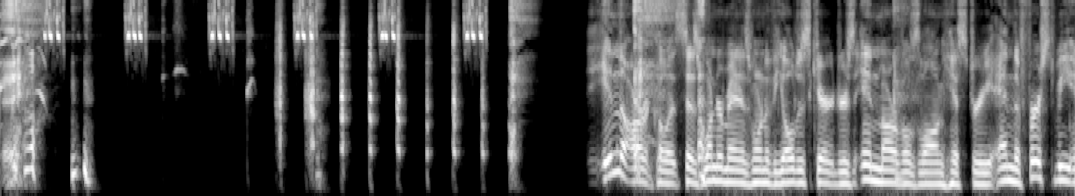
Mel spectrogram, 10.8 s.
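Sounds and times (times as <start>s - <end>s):
speech: 0.0s - 0.5s, 6.0s - 10.7s
laughter: 0.0s - 0.9s, 2.8s - 4.9s, 6.0s - 7.4s, 8.7s - 9.4s
crickets chirping sound effect: 1.3s - 1.5s, 2.1s - 2.4s.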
